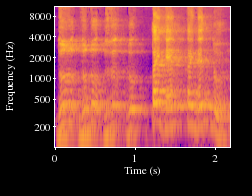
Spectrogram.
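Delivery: words rushed out, very fast speech. Imitating a woman from Rio Tinto who talks very fast, with very fast speech. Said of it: "ela fala assim ... Ela fala muito rápido".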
